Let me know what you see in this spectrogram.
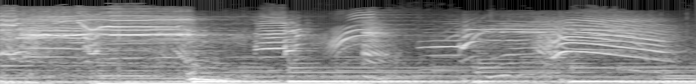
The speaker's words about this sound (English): The other kind of sounds that the whales make, these very shrill, metallic-sounding squeals and screams, tend to be for communication between individuals in a group and between groups.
